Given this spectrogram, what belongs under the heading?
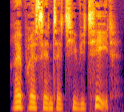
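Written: repræsentativitet

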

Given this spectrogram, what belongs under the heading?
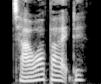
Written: tagarbejde

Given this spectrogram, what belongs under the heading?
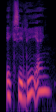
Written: eksilering

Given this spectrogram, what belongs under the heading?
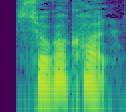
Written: sukkerkold

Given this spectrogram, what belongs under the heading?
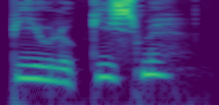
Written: biologisme

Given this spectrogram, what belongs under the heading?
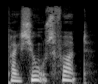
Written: pensionsfond

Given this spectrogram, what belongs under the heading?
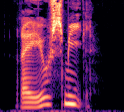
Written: rævesmil

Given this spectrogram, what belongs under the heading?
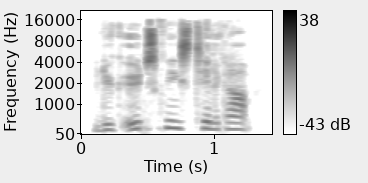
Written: lykønskningstelegram

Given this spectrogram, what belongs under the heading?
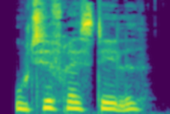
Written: utilfredsstillet

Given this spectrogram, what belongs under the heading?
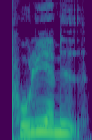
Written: polyamid

